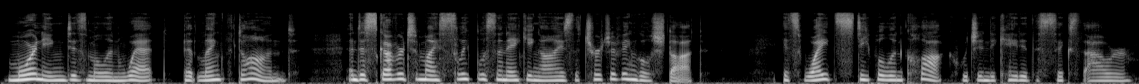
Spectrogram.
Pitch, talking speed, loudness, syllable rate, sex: 200 Hz, 155 wpm, -18 LUFS, 4.5 syllables/s, female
